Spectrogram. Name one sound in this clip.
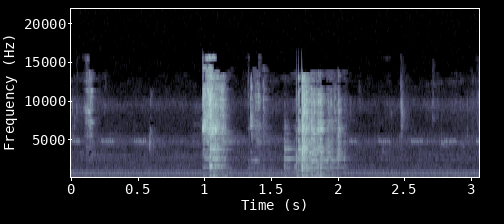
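Metal cookware clinks as a hand handles it.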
